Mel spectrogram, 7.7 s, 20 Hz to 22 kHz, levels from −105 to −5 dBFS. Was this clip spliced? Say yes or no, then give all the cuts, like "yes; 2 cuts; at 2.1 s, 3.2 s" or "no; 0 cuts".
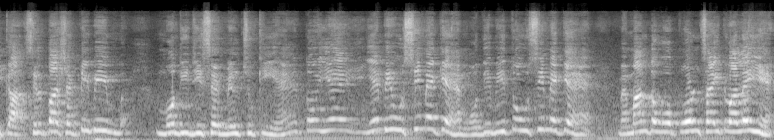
no; 0 cuts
